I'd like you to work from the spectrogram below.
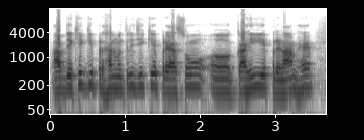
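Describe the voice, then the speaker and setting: A man with a fairly high voice and steady tone speaks as an editor and commentator in a political discussion, halting and frequently repeating words and phrases. The audio sounds dull.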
